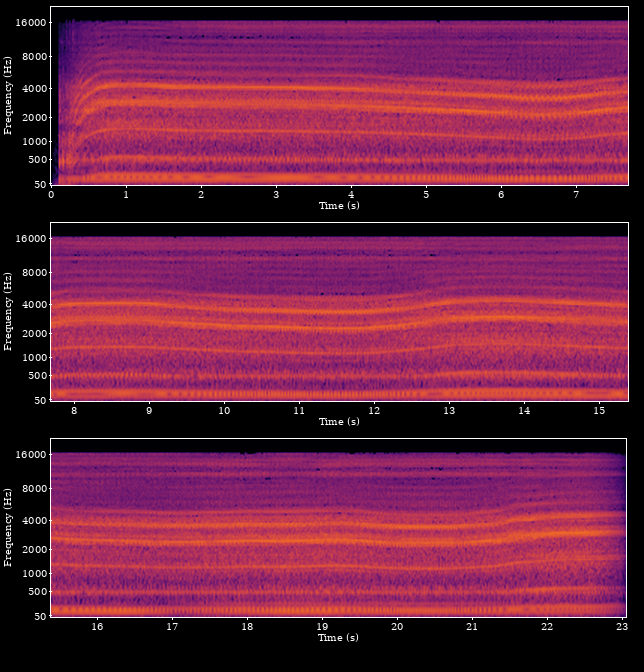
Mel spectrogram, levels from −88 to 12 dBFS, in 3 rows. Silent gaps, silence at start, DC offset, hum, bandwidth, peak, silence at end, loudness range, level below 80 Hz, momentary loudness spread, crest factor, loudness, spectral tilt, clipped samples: none; 0.1 s; under 0.1%; none; 16.5 kHz; -4 dBFS; 0 s; 1 LU; -54 dBFS; 2 LU; 14 dB; -16 LUFS; -2 dB/octave; under 0.1%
